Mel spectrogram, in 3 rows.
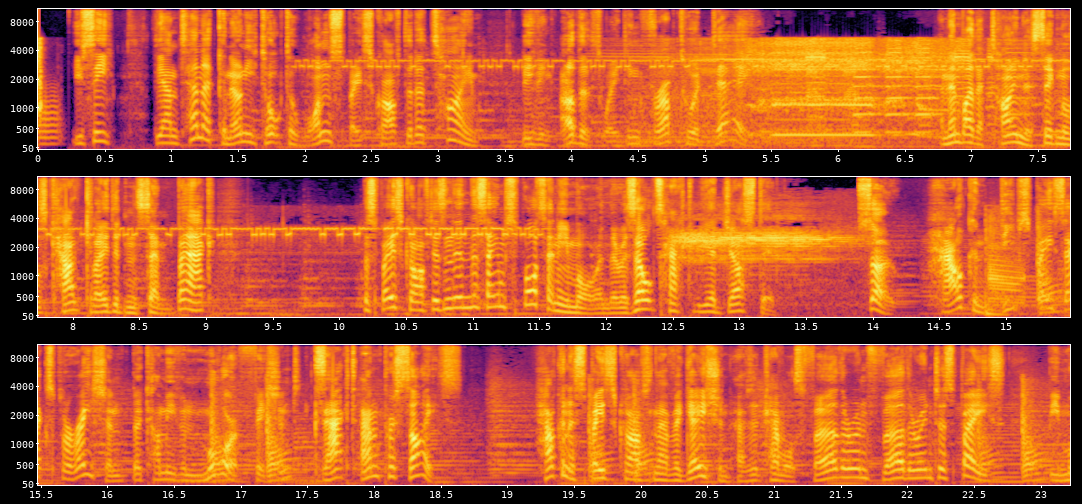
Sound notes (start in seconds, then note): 5.2 traffic horns honking; 12.5 buzzer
